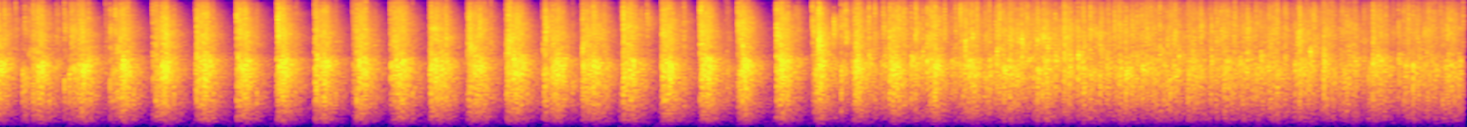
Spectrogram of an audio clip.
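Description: Spectators clapping together in a steady rhythm, about three claps a second, which breaks into loose, scattered applause about eight seconds in.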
